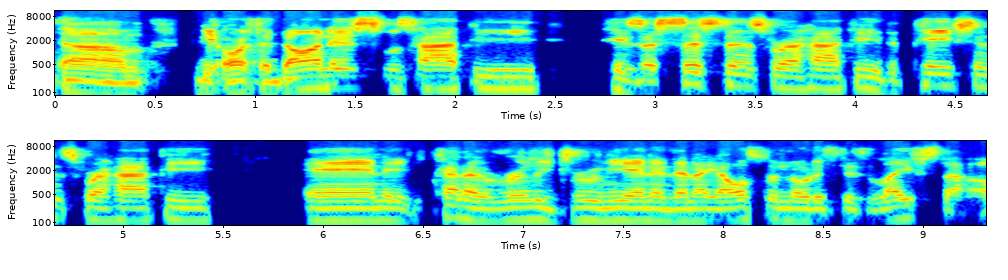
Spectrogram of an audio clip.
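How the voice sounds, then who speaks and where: In a Barbadian accent, a man talks at a moderate pace with a medium pitch and a bright, sharp tone, the sound dry and close with no echo. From Barbados. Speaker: dentist and army officer. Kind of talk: panel discussion.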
